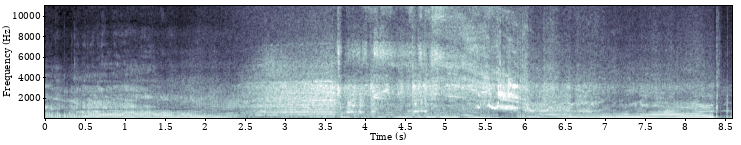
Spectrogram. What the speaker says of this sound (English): driving his Skoda in a beautiful way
